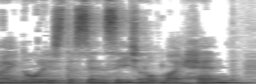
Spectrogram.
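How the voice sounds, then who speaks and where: A woman's voice with a Korean accent and audible room echo. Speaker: spiritual vlogger. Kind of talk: personal testimony.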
